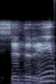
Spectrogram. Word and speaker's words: Cédric: Cédric, C-E-D-R-I-C, Oui, Cédric. oui, oui, oui, vous prononcez très bien.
